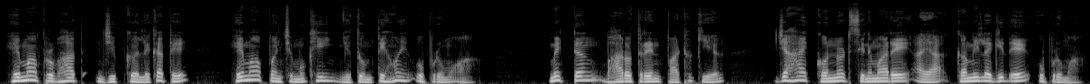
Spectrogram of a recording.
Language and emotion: Santali, neutral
